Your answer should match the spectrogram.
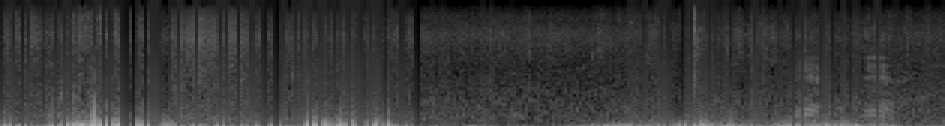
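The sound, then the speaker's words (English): Loud, gusty outdoor wind roars and thumps against the microphone, with heavy low rumbling bursts and brief dropouts, and faint voices barely audible beneath the buffeting. “It is windy.”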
